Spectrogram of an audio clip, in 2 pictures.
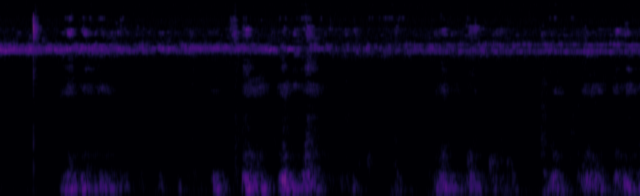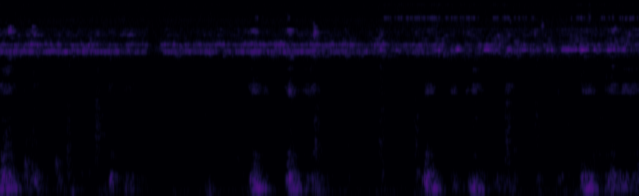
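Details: Female boxer dog asleep indoors and dreaming, a heavy sleeper caught on a mobile phone: low, rough snoring breaths come in irregular bursts about twice a second, with a steady electrical hum underneath.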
